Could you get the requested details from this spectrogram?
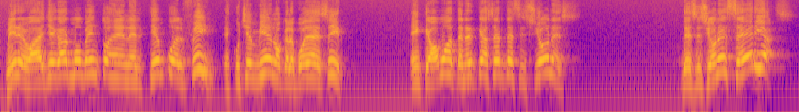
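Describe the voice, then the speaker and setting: A man's voice: very high-pitched, animated, measured pace, warm tone. A man preaching an emphatic sermon in a church, peppering the congregation with rhetorical questions.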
